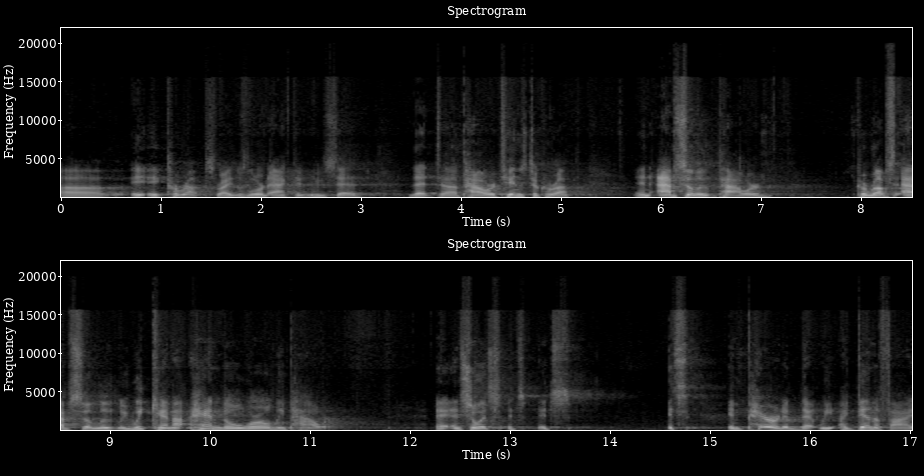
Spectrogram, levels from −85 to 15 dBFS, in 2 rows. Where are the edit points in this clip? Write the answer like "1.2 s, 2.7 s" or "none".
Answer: 12.4 s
